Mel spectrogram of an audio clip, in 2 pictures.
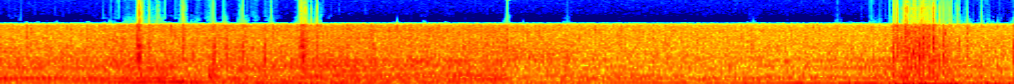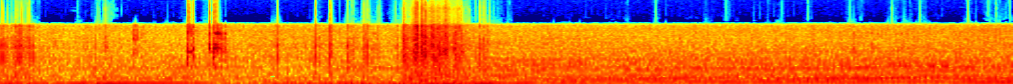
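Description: Citroën Saxo VTS engine heard from inside the cabin under track driving. The engine note drops about a second and a half in, holds steady, then climbs steadily near the end as the car accelerates. Two loud rushing noises break in about midway.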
